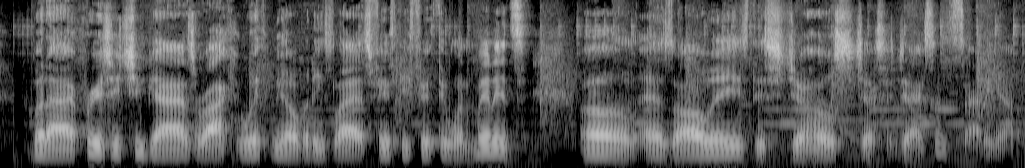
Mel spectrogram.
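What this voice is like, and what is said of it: Nasal, congested voice. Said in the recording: “My apologies on the voice. I'm a little sick this week... my voice is a little nasally because I'm a little sick”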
